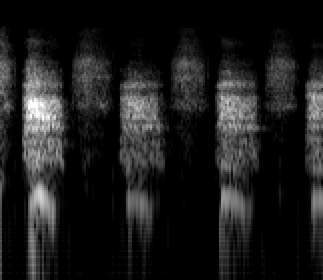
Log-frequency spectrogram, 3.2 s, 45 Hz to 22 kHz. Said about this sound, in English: The way that I think is most powerful is to do super oxygenated breathing. So this would involve doing 20 or 30 breaths quickly,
